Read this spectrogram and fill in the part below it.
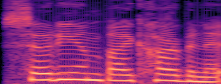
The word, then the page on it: sodium bicarbonate: American English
